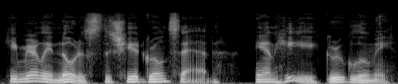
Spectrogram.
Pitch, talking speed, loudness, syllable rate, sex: 105 Hz, 180 wpm, -18 LUFS, 4.6 syllables/s, male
